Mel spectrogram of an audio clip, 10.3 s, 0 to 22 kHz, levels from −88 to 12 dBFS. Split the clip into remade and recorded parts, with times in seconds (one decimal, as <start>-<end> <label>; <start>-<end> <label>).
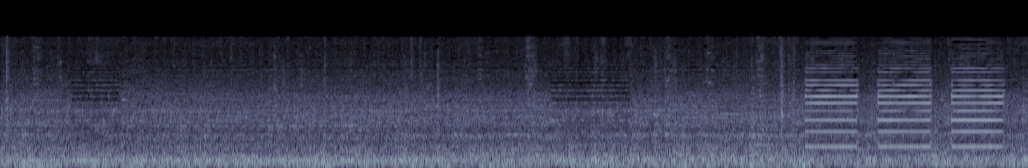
0.0-0.7 recorded; 0.7-1.2 remade; 1.2-5.5 recorded; 5.5-6.3 remade; 6.3-10.3 recorded

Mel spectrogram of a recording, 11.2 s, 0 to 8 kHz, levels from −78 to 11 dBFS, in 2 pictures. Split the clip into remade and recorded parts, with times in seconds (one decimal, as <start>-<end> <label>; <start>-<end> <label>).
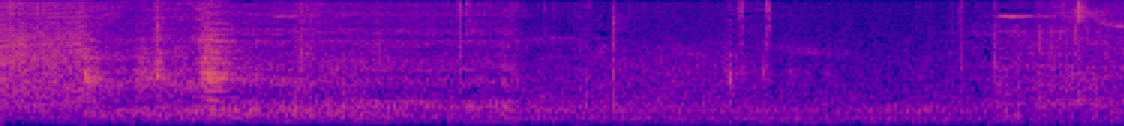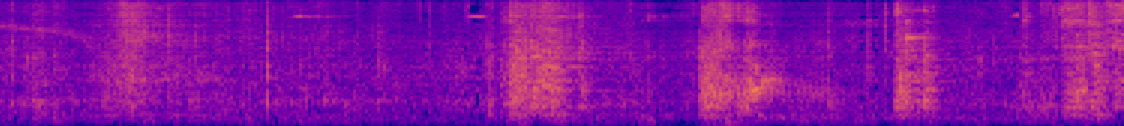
0.0-6.0 recorded; 6.0-6.7 remade; 6.7-8.8 recorded; 8.8-10.1 remade; 10.1-11.2 recorded

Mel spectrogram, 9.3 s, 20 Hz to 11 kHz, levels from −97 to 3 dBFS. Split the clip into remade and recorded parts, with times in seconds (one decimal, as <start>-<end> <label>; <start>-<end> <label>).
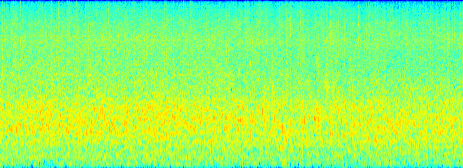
0.0-4.7 recorded; 4.7-7.0 remade; 7.0-9.3 recorded

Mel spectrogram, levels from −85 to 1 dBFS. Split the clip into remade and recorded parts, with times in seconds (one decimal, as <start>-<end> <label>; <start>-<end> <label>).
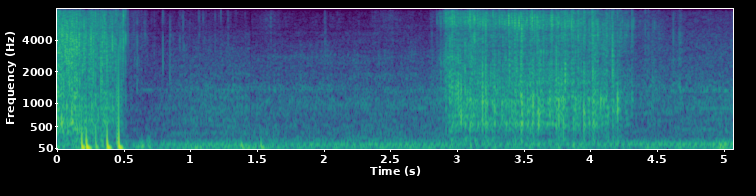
0.0-5.1 recorded

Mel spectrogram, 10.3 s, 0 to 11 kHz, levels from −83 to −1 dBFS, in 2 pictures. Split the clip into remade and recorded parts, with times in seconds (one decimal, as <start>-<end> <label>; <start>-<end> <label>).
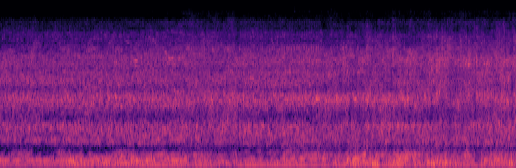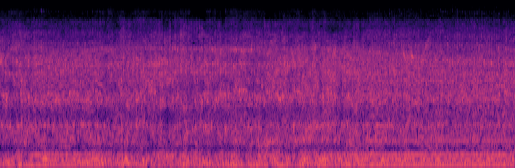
0.0-1.8 recorded; 1.8-2.4 remade; 2.4-3.2 recorded; 3.2-5.5 remade; 5.5-6.2 recorded; 6.2-8.8 remade; 8.8-10.3 recorded

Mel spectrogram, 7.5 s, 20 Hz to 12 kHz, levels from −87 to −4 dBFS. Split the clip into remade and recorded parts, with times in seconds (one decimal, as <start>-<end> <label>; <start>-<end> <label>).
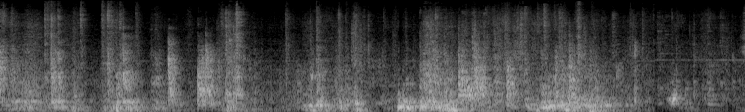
0.0-7.5 recorded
